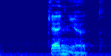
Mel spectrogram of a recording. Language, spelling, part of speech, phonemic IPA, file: French, cagnotte, noun, /ka.ɲɔt/, Fr-cagnotte.ogg
- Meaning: pool, pot (of money, for distribution)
